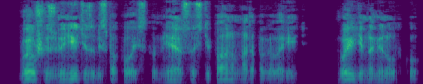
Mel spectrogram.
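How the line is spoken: Hoarse, bass voice. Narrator (Russian): простуженно забасил

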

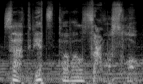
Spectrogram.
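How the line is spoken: Barely audible repeat. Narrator (Russian): едва слышно повторила Айлина

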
